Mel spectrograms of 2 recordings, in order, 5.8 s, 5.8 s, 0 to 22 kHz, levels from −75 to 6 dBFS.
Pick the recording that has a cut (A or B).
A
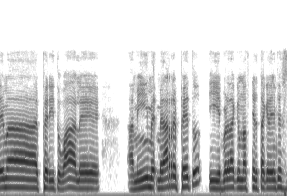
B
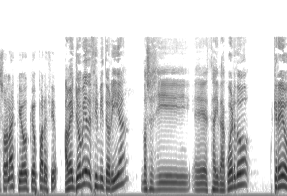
A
